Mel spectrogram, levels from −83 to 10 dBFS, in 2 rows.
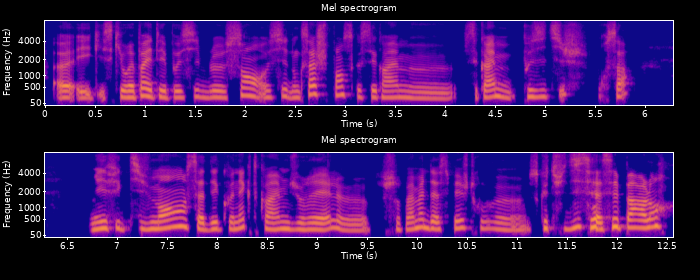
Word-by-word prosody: heu 185 0 +6
et 90 0 -2
qui - - -11
ce - - -7
qui 195 - -2
aurait 185 0 +5
pas 235 +2 +4
été 200 -2 +1
possible, 185 +1 -5
heu, 190 -1 0
sans 230 +2 0
aussi. 190 +4 -5
Donc 180 -1 -6
ça, 275 - +4
je 280 - -5
pense 250 0 -2
que 200 - -8
c'est 190 0 -4
quand 185 - -3
même, 185 0 -3
heu, 160 -2 -6
c'est - - -13
quand 190 - +1
même 195 -3 0
positif 205 0 -5
pour - - -18
ça. - - -2 0.9
Mais 195 +3 +3
effectivement, 215 +4 +3
ça 190 -6 +3
déconnecte 195 +5 -2
quand 200 - 0
même 195 +2 +2
du 190 -1 -2
réel, 185 +3 +2
heu, 160 -3 -4
sur 185 - -8
pas 190 +1 0
mal 240 +2 +2
d'aspects 210 +1 0
je 230 - -10
trouve, 210 -2 -8
heu, 180 -2 -4
ce 195 - -10
que 215 - +1
tu 210 -1 -6
dis, 230 +6 +2
c'est 255 -1 +6
assez 195 +8 +5
parlant, 235 +2 +6
195 Hz, 240 wpm, -22 LUFS, 185-220 Hz, 0.9 s, heu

